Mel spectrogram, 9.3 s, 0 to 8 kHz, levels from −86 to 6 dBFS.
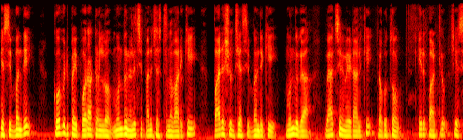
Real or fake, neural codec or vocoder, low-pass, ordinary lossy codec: fake; codec, 16 kHz, 2 kbps, FreqCodec, larger model; 7.2 kHz; none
